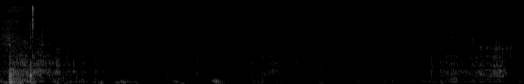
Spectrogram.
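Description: Near silence: room tone with faint handling rustle and a light tick about a quarter of a second in.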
